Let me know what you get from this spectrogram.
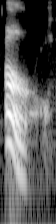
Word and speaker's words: IRRRL: IRRRL. We pronounce it Earl.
